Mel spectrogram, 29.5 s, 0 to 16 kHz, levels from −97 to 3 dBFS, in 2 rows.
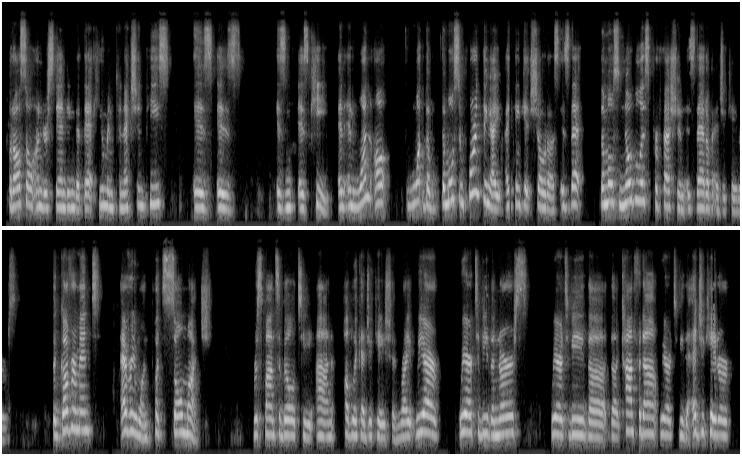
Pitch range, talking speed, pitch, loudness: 210-260 Hz, 145 wpm, 230 Hz, -27 LUFS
